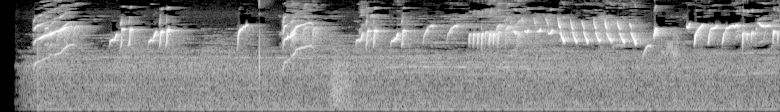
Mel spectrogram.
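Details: Caged canary singing a long tutor song in the luxurious 'cengkok mewah' style: fast high trills, rising whistled sweeps and rapid repeated chips that build into dense rolling phrases, over a steady low electrical hum.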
